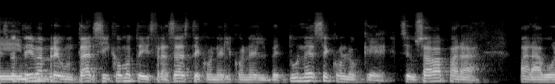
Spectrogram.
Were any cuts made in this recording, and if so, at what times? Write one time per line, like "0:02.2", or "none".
0:03.9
